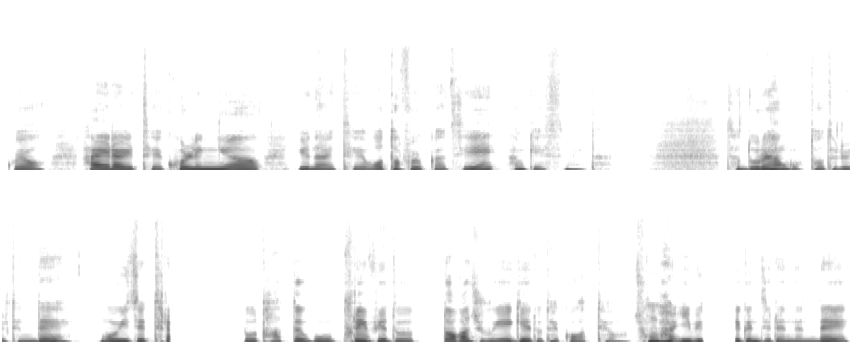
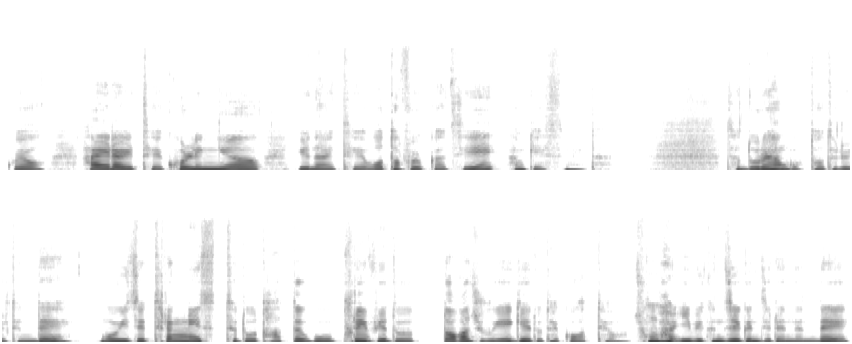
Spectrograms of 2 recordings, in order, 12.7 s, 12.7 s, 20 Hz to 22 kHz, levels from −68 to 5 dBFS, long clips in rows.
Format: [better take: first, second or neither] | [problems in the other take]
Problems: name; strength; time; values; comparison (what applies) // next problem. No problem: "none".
second | audio cutting out; at 7.5 s for 0.5 s and at 12 s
